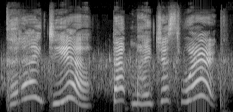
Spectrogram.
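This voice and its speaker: A woman's voice: very high-pitched, lively intonation, unhurried, noisy background. A woman voicing an agreeable, matter-of-fact young schoolchild in an overacted anime dub.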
